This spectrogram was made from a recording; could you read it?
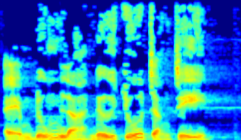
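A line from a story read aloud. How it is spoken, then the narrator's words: Teacher laughing. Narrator (Vietnamese): cô giáo tôi đã bật cười bảo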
